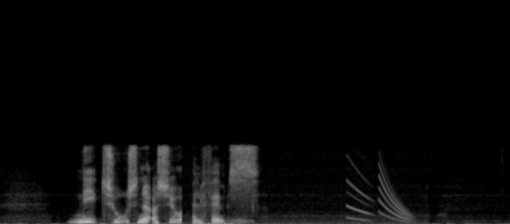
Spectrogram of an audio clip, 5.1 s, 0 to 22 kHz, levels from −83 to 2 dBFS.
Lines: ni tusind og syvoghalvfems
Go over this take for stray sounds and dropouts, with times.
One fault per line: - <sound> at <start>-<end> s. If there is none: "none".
- dropout at 1.8-1.9 s
- chirp at 3.5-4.2 s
